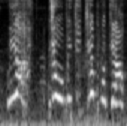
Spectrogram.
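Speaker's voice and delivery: high, fast, mocking parrot voice; mocking imitation. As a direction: mimic her in a silly squeak. Mocking partner's line.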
